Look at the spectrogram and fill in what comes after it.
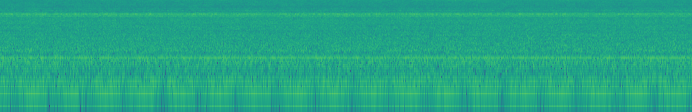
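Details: Daikin Altherma heat pump giving a steady buzzing hum over a low drone that throbs about two and a half times a second.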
